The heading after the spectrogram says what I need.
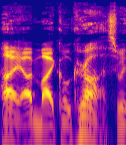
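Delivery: silky, smooth, velvety radio announcer voice. Retelling someone at a booth as the time starts: imitating Michael Cross's radio voice. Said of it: "he turns on the radio voice".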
